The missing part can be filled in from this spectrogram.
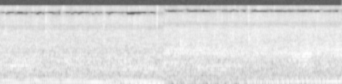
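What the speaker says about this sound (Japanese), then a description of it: "傘の意味がないほどのギャン雨です。" Heavy rain pouring down on a Bangkok street, a dense, loud, unbroken hiss of drops hitting the ground and surfaces around, with faint low traffic rumble beneath.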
